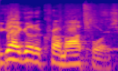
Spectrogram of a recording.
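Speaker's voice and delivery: ordinary delivery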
